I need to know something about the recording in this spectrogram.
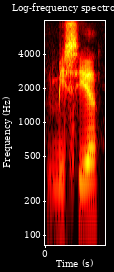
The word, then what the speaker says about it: MISIA: So yeah, it feels like it's Misa, I believe that's Misia is how you say it.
